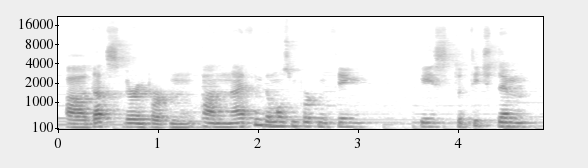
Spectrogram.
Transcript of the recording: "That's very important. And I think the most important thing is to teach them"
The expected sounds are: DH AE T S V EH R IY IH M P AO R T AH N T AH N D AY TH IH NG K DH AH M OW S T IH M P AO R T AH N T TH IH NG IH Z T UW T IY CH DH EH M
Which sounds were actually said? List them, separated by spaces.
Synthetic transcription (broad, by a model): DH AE T S V EH R IY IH M P AO R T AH N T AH N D AY TH IH NG K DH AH M OW S T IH M P AO R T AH N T TH IH NG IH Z T UW T IY CH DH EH M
